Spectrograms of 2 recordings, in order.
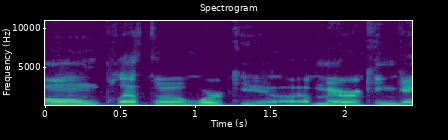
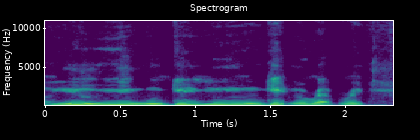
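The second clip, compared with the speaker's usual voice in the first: higher, fast dismissive taunt; mock politician; 5 semitones higher, faster than usual. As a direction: toss it off like a smug politician. Mocking politicians' dismissive line.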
